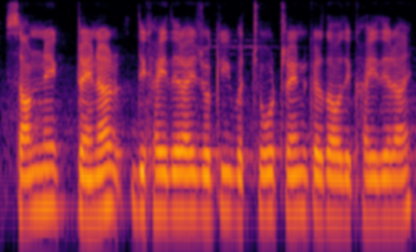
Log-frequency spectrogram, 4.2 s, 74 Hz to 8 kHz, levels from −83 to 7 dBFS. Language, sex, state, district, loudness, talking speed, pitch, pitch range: Hindi, male, Uttar Pradesh, Lalitpur, -17 LUFS, 260 wpm, 160 Hz, 150-165 Hz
